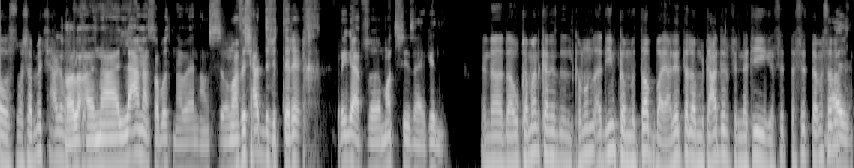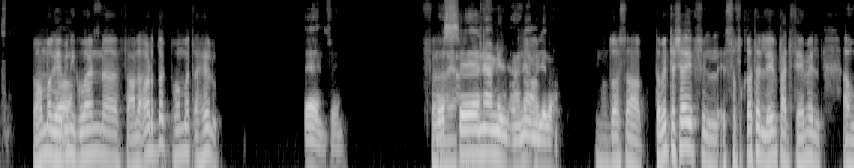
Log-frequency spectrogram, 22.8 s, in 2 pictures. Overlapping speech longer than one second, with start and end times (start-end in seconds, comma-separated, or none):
17.2-18.6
